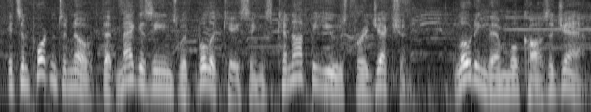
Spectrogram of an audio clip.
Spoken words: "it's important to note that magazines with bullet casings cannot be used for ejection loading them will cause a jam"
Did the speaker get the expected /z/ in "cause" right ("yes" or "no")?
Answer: yes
